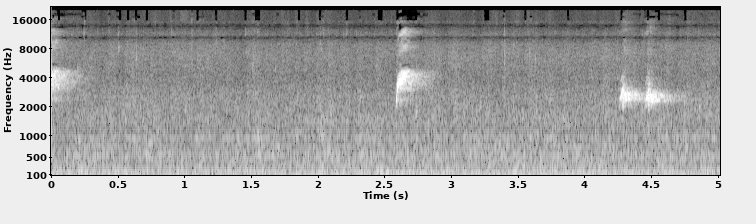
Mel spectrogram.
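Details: Red-whiskered bulbul, merbah jambul kampong type, lively in the morning and sounding nonstop. Scattered short bright notes, with a sharp chirp midway and a quick doubled whistle near the end, over steady hiss.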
